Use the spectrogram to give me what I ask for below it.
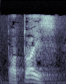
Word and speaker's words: tortoise: Like the tortoise. Do they call it tortoise? Not tortoise? Oh, tortoise. They call it tortoise. How do you say? – Tortoise. – Tortoise, yeah. Okay. So tortoise, O is silent.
